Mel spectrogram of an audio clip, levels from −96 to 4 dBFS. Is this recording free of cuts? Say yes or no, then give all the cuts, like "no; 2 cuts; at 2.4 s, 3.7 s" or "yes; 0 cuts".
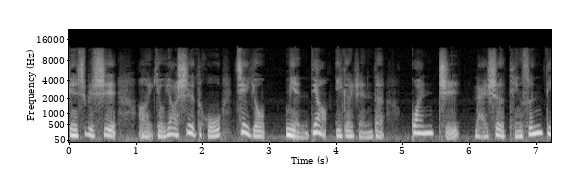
yes; 0 cuts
